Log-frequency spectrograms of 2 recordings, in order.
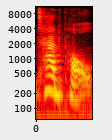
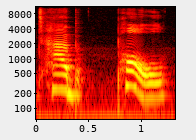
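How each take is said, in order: First: The two words blend into 'tadpole'. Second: The two words are said clearly apart. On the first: The speaker calls it wrong. "into the community tadpole" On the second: The speaker calls it right. "from the community tab poll"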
